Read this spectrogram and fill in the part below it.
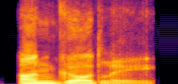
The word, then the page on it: ungodly: British English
